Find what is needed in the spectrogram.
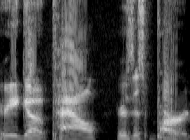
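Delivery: loud, full-voiced belting in a character voice. Saying every show needs one, the speaker launches into a Vince impression. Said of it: "The Vince impression now".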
